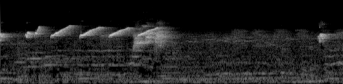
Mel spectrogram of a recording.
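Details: Kuniran gunung singing: a quick run of five sharp upslurred whistled notes, about four per second, rising into a brighter final note, then a pause and one more short note near the end.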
